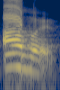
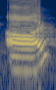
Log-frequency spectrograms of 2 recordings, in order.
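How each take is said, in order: First: "आवर" said as AA-ver; two syllables in "आवर"; correct pronunciation. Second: "आर" for hour, one syllable; "आर" said like the letter R; common mispronunciation. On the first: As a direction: model hour as "आवर", with a v glide. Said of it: "सही तरीके से बोलते हैं आवर". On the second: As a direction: say hour as a single "aar", "आर". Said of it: "जिसे बहुत सारे लोग बोलते हैं आर". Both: Shown as a demonstration.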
